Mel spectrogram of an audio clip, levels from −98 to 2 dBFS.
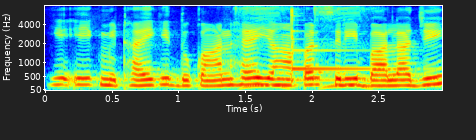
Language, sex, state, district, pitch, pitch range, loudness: Hindi, female, Haryana, Charkhi Dadri, 210 Hz, 195-225 Hz, -15 LUFS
